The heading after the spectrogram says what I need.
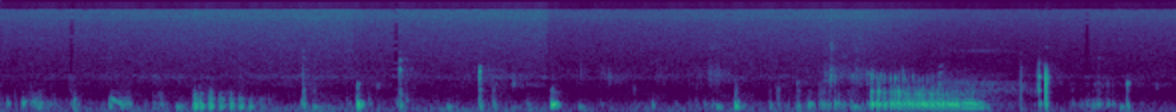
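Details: Stomach growling (borborygmi): bursts of low gurgles and bubbling pops with a longer rumble near the end, from ordinary gut activity.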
